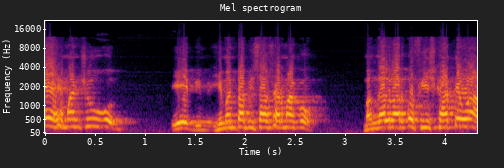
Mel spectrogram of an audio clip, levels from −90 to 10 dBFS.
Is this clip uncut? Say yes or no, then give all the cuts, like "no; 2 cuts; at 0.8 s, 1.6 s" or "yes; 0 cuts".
yes; 0 cuts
